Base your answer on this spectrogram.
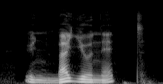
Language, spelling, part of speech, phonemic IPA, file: French, baïonnette, noun, /ba.jɔ.nɛt/, Fr-baïonnette.ogg
- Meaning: bayonet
